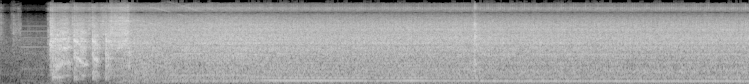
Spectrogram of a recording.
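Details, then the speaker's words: Dodge Journey power steering pump after fluid change (old fluid suspected, pump thought fine), remote start: engine cranks, catches and idles with a faint steady whine; whine quieter than before but still present. "start I still hear a little bit of it but it's certainly quieter and as that new fluid Works its way into everything I'm hoping that it gets even better"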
